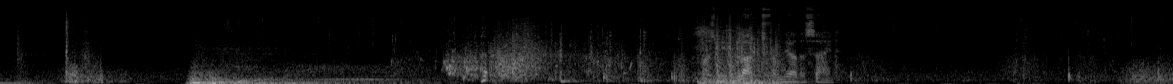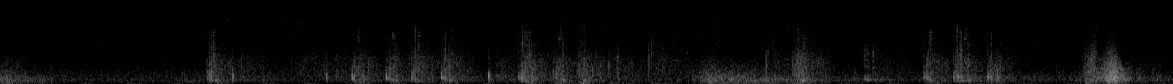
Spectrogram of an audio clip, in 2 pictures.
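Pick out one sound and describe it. A torch flame crackles and flickers.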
